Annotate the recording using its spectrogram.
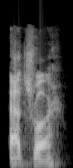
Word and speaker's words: Achuar: Achuar and back. So I'm sure a couple things were lost in translation as well. – What's it called? Achuar? – Achuar, yeah.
